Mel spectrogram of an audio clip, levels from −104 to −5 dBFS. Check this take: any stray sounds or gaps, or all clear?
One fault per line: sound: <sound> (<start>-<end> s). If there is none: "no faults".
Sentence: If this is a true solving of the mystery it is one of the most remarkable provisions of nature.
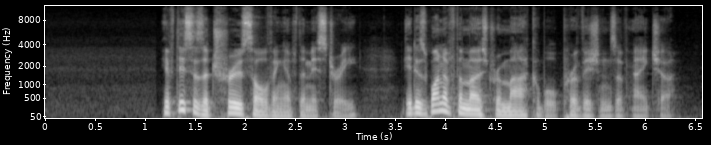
no faults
